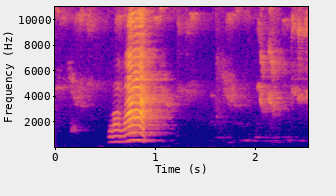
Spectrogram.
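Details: Indian ringneck parrot kept as a pet, voicing a single loud, rich, arching word said to be "mummy", followed by quiet, high scratchy chirps.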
